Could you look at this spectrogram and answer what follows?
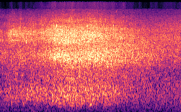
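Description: Sea waves wash onto a beach in Tenerife in December, a steady close surf rush that swells slightly midway, mixed with a little wind noise and no voices.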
